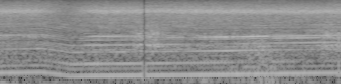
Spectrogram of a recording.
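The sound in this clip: A video game car engine drones as the car runs a player over. The hum is loud and steady, dips slightly in pitch early on, and is broken by one brief click midway.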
